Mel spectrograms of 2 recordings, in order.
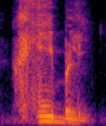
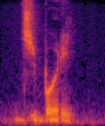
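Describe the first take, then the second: First: It starts with a rough guttural throat sound. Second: It starts with a soft j sound. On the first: This is the original Arabic way. "with the guttural phlegm" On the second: This is the Japanese way. "he calls it Jibori because you know he's Japanese"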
